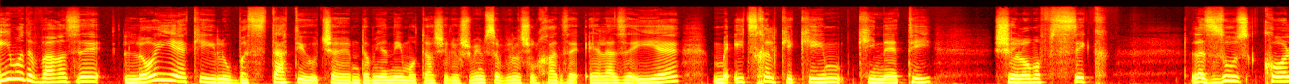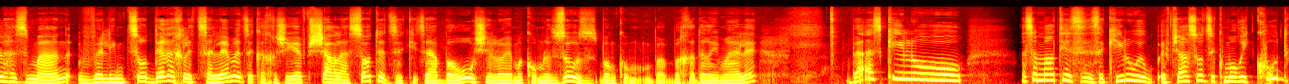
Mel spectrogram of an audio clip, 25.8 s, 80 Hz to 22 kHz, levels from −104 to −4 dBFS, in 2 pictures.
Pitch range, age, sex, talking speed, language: 140-190 Hz, 40-59, female, 145 wpm, Hebrew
